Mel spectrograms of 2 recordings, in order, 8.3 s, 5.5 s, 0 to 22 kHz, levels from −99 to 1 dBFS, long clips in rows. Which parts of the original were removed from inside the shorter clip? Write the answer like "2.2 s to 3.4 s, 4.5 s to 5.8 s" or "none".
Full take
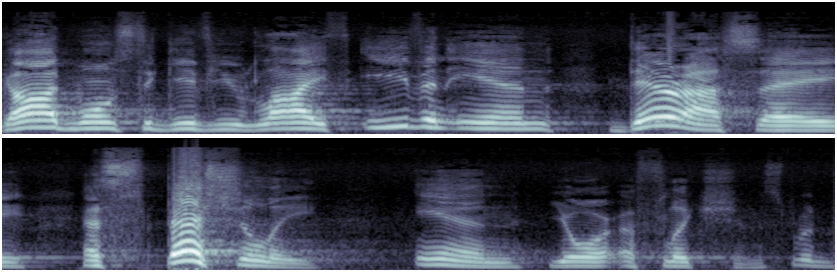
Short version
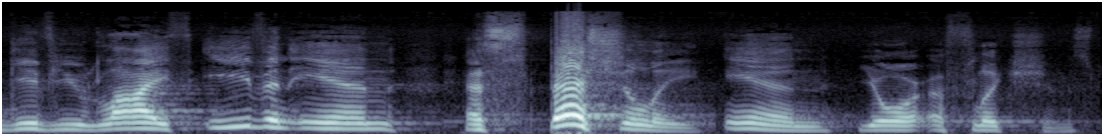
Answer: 3.0 s to 4.5 s, 5.8 s to 6.2 s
